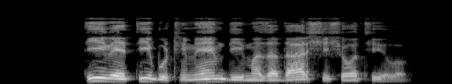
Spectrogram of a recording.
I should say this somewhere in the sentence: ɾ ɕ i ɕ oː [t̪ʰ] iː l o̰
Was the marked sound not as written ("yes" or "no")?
no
